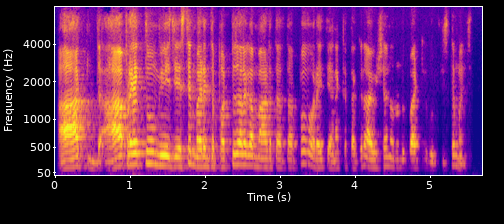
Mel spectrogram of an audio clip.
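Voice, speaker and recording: Fast-talking emphatic male political analyst. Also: on the high side, darkish tone, lo-fi sound. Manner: emphatic, argumentative. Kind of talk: studio interview commentary.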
